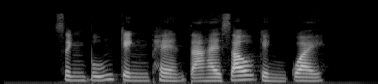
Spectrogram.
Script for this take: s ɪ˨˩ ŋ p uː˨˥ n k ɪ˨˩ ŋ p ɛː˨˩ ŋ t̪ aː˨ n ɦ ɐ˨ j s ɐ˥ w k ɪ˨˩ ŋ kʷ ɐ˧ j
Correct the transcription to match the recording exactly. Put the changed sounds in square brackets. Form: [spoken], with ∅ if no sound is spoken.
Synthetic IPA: s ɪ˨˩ ŋ p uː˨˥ n k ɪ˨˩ ŋ [pʰ] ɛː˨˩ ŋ t̪ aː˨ n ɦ ɐ˨ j s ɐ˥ w k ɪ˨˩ ŋ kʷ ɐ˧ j

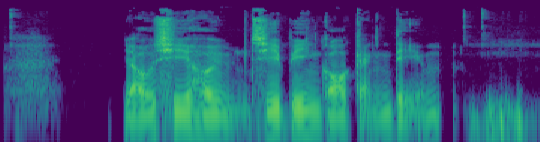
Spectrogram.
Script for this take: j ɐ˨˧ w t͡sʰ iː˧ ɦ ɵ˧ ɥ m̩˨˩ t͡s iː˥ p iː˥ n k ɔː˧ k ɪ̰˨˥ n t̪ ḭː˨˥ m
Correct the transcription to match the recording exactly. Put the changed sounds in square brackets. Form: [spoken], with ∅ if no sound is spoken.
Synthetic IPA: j ɐ˨˧ w t͡sʰ iː˧ ɦ ɵ˧ ɥ m̩˨˩ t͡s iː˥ p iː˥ n k ɔː˧ k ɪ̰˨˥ [ŋ] t̪ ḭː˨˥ m

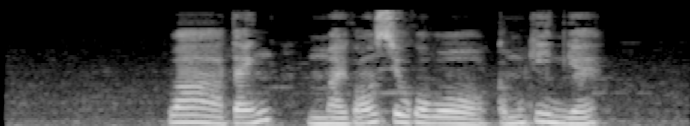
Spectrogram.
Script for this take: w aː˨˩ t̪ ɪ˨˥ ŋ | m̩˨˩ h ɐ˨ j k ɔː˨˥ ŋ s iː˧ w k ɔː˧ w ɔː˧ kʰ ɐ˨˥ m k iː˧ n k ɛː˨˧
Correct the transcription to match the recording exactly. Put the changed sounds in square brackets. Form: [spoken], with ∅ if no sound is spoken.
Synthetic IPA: w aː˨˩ t̪ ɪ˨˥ ŋ | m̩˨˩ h ɐ˨ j k ɔː˨˥ ŋ s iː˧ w k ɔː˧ w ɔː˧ [k] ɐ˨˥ m k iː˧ n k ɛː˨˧

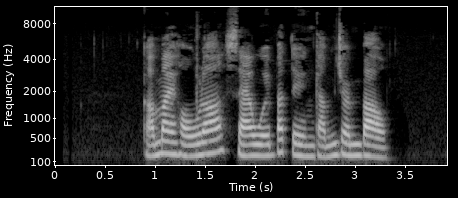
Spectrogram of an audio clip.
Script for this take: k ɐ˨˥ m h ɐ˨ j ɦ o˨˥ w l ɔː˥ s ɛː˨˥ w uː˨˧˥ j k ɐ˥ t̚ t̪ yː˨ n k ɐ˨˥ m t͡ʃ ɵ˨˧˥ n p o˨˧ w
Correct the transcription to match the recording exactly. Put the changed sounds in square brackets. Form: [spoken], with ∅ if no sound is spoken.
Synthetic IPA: k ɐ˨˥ m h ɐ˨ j ɦ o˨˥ w l ɔː˥ s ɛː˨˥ w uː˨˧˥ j [p] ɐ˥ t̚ t̪ yː˨ n k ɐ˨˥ m t͡ʃ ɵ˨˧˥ n p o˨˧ w

